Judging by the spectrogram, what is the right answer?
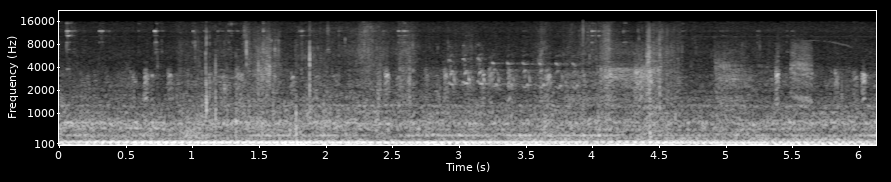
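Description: Low, steady engine rumble with a fast pulsing to it, with faint scattered ticks and clicks over the top.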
